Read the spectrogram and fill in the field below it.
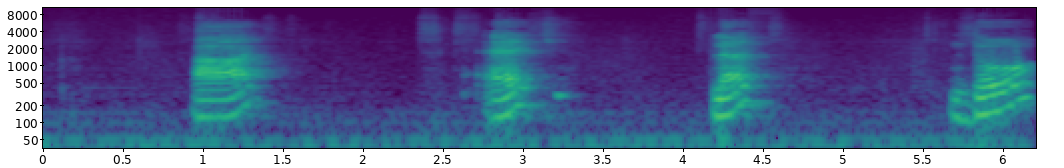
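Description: A young man speaks in short, calm phrases close by.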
